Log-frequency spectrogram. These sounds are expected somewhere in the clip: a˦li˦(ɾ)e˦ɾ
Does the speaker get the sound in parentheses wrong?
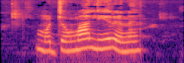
yes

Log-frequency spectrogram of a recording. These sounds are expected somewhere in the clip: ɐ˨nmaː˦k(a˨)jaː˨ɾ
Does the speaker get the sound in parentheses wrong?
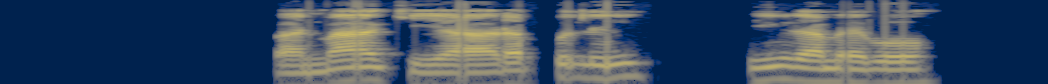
yes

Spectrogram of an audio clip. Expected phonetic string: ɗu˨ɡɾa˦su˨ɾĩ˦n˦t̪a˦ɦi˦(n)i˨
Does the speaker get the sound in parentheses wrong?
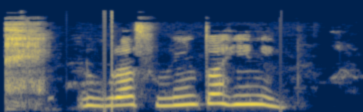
no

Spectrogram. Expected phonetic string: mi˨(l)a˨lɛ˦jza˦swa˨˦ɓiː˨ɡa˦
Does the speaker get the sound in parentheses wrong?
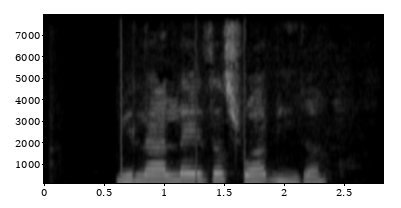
no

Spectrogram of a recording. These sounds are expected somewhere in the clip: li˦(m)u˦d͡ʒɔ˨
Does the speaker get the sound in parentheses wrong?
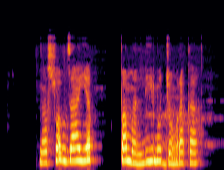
no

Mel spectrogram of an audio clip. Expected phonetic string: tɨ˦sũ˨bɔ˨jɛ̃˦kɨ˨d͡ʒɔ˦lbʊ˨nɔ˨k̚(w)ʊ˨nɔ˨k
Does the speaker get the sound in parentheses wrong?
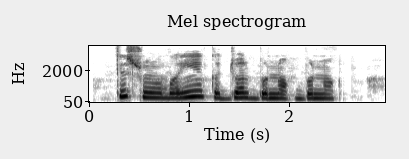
yes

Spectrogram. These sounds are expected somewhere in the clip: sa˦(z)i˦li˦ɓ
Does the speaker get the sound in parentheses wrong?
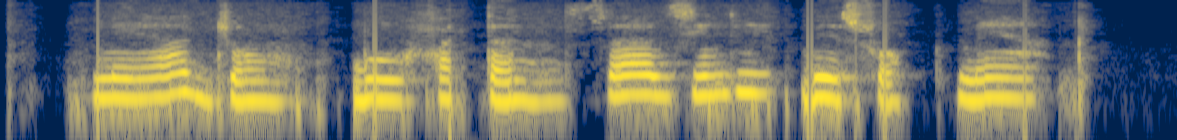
no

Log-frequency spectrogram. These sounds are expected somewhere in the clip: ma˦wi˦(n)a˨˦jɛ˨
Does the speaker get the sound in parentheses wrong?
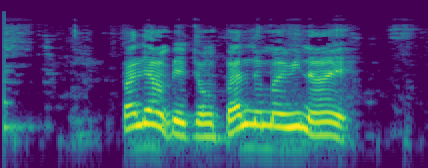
no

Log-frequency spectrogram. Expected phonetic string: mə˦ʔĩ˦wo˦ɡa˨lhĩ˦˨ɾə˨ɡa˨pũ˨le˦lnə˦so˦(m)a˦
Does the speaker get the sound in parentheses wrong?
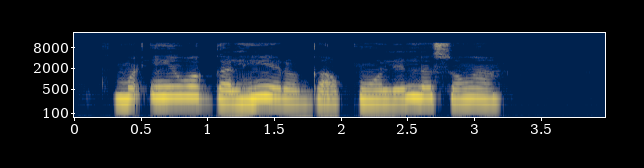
yes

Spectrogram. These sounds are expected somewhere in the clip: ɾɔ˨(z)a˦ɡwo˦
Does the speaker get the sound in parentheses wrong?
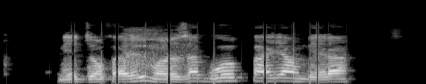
no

